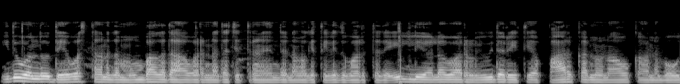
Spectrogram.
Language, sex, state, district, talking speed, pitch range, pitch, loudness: Kannada, male, Karnataka, Koppal, 150 wpm, 105-115 Hz, 110 Hz, -18 LUFS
